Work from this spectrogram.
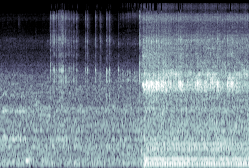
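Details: Washing machine wash motor bench-wired through timer switch and capacitor: steady hum with a raspy high scuffing on top, caused by the two pieces of masking tape attached to it rubbing on the spinning part.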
